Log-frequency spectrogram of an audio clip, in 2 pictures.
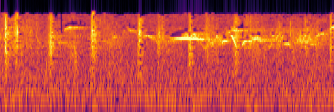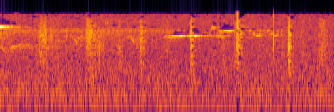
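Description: Birds chirping in short, high whistled notes, with scattered sharp clicks throughout.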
